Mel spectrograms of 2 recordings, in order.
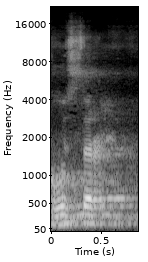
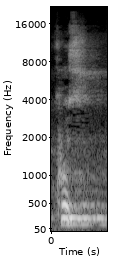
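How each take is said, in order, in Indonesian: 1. Kata ini berakhir dengan bunyi r yang jelas. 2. Kata ini tidak berakhir dengan bunyi r. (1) "Yang benar husr ya" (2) "selama ini kita baca"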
